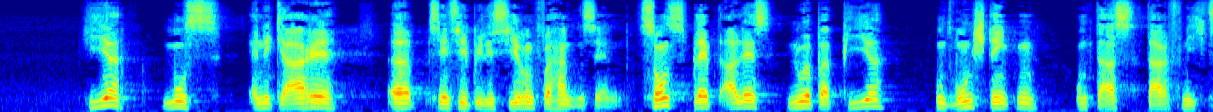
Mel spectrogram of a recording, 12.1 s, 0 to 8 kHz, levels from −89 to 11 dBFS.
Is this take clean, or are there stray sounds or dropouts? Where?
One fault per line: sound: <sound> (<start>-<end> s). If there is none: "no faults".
no faults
